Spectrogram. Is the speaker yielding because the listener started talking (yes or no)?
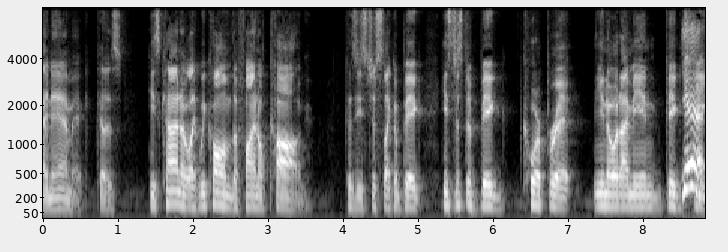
yes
